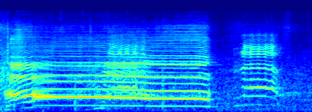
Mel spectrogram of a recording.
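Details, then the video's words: A sheep gives one long, steady, nasal bleat lasting over two seconds, followed by a shorter, softer bleat. "صوت الخروف | the sound of the sheep"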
